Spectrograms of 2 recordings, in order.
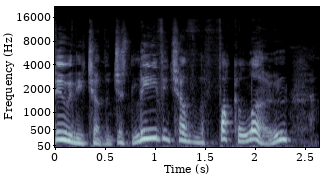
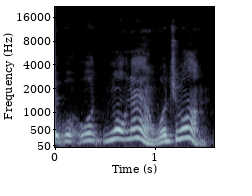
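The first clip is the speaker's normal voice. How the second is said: normal talking voice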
